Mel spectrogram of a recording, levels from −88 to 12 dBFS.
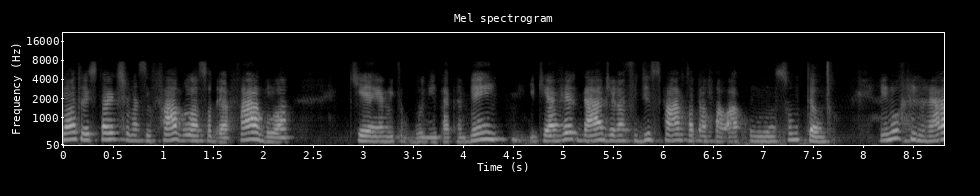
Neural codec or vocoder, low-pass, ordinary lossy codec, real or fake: codec, 16 kHz, 1 kbps, FreqCodec, smaller model; none; none; fake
